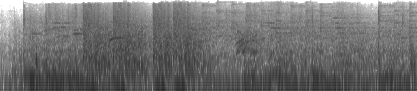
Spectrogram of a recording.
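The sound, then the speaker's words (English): Pistol gunshots during a shootout with police in a corridor: a few sharp, loud cracks break through dense, noisy clatter and rumble. “In his right hand, he holds his pistol. He emerges and shoots one of the police.”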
